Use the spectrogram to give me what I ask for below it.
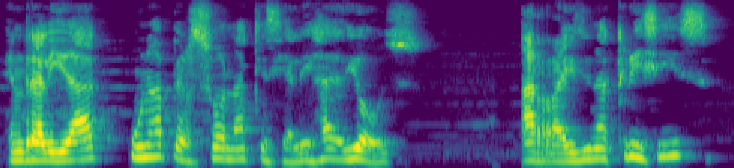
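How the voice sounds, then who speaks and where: On a radio program, a man with a fairly high voice explains a Bible passage at normal speed, animated and explanatory as he asks and answers his own questions. The recording sounds dull, with faint music underneath.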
